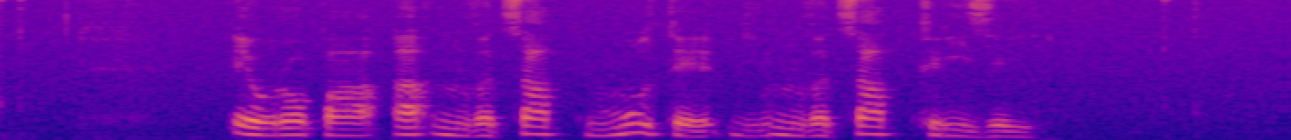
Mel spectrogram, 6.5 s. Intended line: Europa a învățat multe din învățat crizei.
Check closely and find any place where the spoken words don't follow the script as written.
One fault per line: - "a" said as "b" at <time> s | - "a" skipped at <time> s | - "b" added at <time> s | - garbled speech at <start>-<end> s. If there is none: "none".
none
